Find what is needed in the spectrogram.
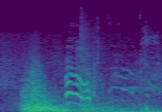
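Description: A sudden thud as a young hockey player collides and falls on the ice, followed about half a second later by short wavering cries.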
